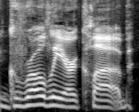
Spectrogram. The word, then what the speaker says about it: Grolier Club: I had only ever read the name of the fancy private library in New York that I love. I'd never heard it pronounced out loud. It's the Grolier Club.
